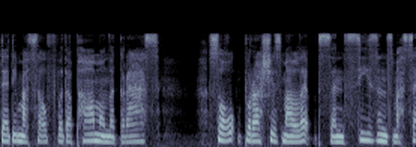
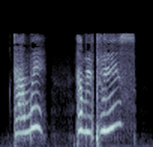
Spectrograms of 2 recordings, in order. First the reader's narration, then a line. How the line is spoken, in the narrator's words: My niece squeals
